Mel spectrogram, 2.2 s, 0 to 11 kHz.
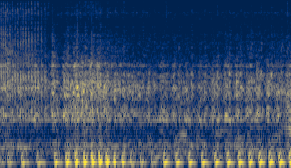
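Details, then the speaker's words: Suzuki Satria FU150 with a Keihin PE28 carburetor (pilot jet 38, main possibly about 115), before repair: uneven, lumpy running that stumbles and surges on throttle. The carburetor's air passage is clogged and lets in too little air. "dito ang problema ay butas lang ng hangin, bro , ang butas ng hangin na ito ay barado kaya hindi sapat ang papasok na hangin"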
